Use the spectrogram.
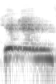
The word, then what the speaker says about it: Giddens: my name is giddens it's like kittens or with the g right because everybody how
